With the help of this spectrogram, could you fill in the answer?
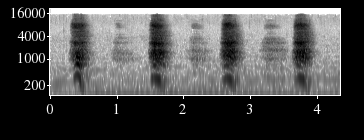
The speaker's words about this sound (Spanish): Nosotros tenemos una respiración también por la boca que absorbemos y botamos.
